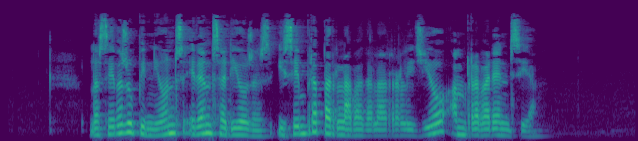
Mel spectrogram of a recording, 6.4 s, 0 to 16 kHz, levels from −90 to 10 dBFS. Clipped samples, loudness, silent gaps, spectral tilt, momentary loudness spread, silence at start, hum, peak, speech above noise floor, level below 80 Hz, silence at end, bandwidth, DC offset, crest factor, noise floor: under 0.1%; -27 LUFS; none; -2.5 dB/octave; 8 LU; 0.9 s; none; -10 dBFS; 48 dB; -80 dBFS; 1 s; 11.5 kHz; under 0.1%; 20 dB; -76 dBFS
